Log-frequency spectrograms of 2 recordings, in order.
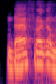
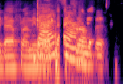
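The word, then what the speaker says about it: diaphragm: your lungs কি হয় যখন নাকি আমাদের এটার প্রোনাউন্সিয়েশন কি ডায়াফ্রাগাম নাকি কি বলে নাকি ডায়াফ্রাম ওকে সো তাহলে যখন নাকি ডায়াফ্রাম কন্ট্রাক্ট করবে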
